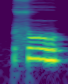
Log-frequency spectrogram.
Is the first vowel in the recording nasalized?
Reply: no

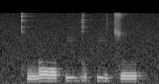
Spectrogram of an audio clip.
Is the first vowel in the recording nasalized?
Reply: yes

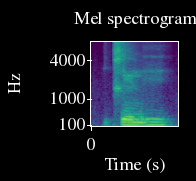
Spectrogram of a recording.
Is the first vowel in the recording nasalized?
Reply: yes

